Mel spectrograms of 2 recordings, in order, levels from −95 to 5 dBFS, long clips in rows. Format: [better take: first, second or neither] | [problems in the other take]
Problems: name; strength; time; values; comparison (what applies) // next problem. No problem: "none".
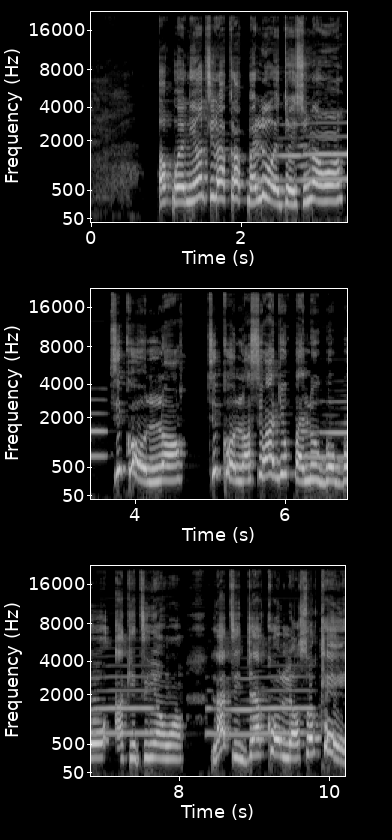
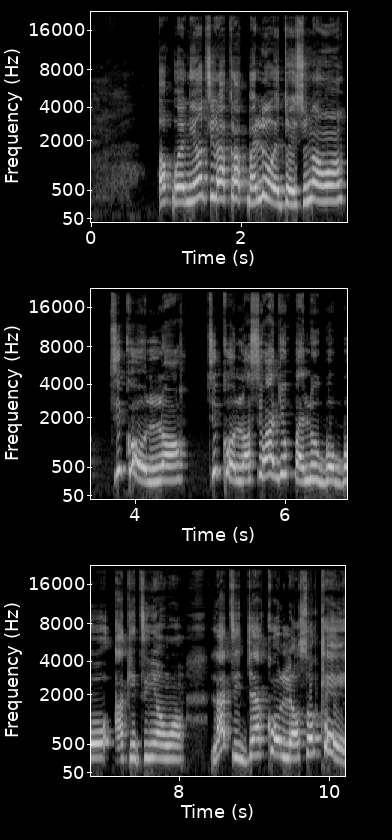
second | noise reduction (classical method spectral subtraction)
